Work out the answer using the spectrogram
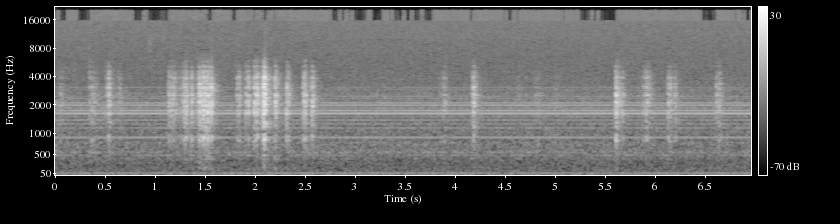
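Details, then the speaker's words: Canadian Crosley 12B tube radio, detector stage (6SQ7 replaced): irregular bursts of sharp crackling pops over a faint steady tone while tuning and lightly touching variable capacitor blades; source not found, suspects an ungrounded metal part or shaft. "That's all I'm doing. Nothing. So we get this into a crackly spot."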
